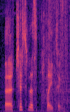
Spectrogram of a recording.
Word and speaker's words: chitinous: Chitinous plating. Okay, I always said Chitinous, so there we go. It could be chitinous. It very much depends on the locale there, but I pronounce it chitinous.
